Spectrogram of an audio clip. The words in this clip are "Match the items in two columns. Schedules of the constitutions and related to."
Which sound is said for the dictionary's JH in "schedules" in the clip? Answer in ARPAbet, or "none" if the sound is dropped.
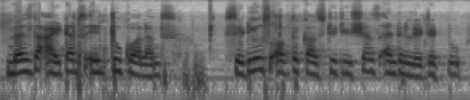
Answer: none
